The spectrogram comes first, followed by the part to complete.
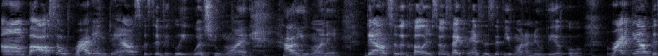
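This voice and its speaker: There is noticeable background noise as a woman speaks at a fairly quick pace. Her pitch is medium, with ordinary pitch variation. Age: 20s. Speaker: lifestyle YouTuber. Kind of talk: casual talk to camera.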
